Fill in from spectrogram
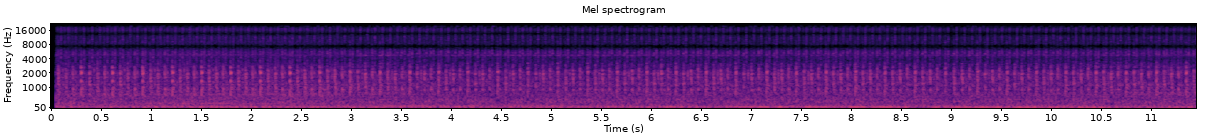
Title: Turbo b series piston slap cold start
